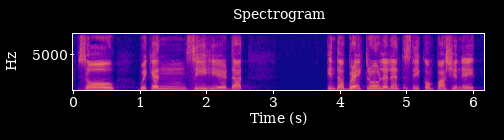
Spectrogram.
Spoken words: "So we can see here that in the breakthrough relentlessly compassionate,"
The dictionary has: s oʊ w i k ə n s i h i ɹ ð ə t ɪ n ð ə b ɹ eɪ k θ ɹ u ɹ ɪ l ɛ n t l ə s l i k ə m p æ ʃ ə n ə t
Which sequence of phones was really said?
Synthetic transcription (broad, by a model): s oʊ w i k ə n s i h i ɹ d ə t ɪ n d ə b ɹ eɪ k t ɹ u l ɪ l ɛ n t ə s l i k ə m p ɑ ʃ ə n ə t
